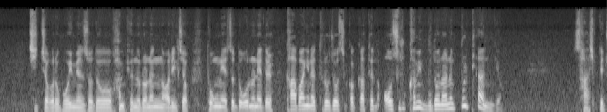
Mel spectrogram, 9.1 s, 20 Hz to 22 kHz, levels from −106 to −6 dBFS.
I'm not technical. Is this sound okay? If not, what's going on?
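No. Speech cut by the noise suppressor, between 5.18 and 5.69 seconds. The noise suppressor, which turns down background noise, mistook a soft part of the speech for noise. Altogether only about a tenth of a second of speech in that stretch was turned down along with the background, so it comes across as swallowed or faint. The quiet room noise in the recording belongs to the room itself and isn't a fault.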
